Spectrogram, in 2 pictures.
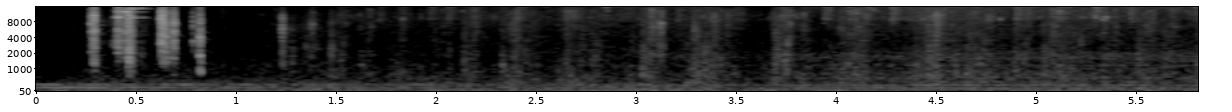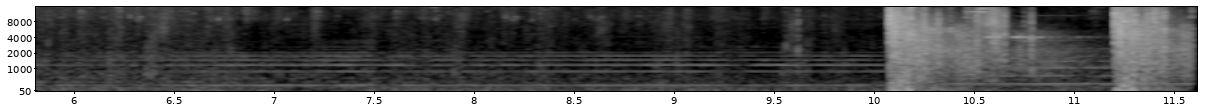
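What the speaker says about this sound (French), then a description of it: "Oh, un double tir là." Gunfire in the first-person shooter Witchfire: scattered sharp cracks over a low hum of ambience, ending with two loud, close blasts near the end.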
